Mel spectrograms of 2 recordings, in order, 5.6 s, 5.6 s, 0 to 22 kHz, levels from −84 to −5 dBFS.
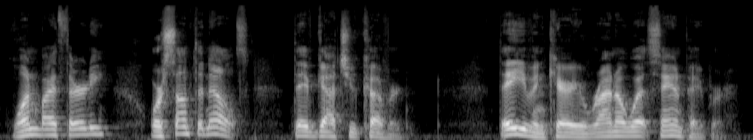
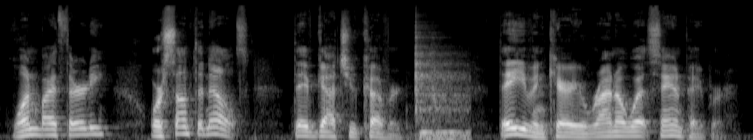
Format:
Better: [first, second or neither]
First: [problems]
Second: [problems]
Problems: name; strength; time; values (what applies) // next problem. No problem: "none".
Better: first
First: none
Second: keyboard typing; noticeable; at 3 s; peak 9 dB below the speech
